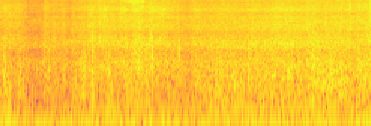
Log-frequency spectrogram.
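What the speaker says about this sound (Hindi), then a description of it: "तो हवा का प्रेशर भी बहुत ज़्यादा है, बाइक को मुसलसल जो है वो अपनी ज़द में लिए हुए है" Strong wind buffets a motorbike riding the Karakoram Highway, a constant loud roaring rush with gusty swells that fills the whole stretch, with no voices.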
